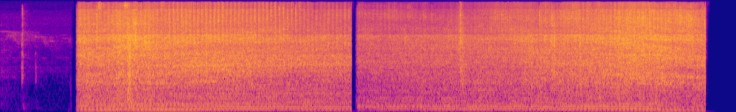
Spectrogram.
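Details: Huskie Haul Master UTV's small single-cylinder engine at first start after a powertrain rebuild with aftermarket parts and a new primary drive: it catches and runs a steady, even chug with a brief dip midway, then shuts off cleanly.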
